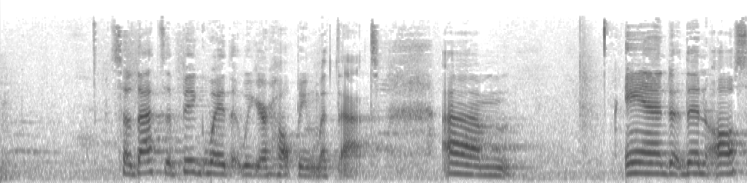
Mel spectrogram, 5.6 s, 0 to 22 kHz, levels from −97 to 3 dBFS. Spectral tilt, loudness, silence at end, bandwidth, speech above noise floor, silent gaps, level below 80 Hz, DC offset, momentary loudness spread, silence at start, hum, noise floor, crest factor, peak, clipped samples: -3.5 dB/octave; -33 LUFS; 0 s; 15 kHz; 23 dB; none; -78 dBFS; under 0.1%; 15 LU; 0 s; none; -55 dBFS; 24 dB; -10 dBFS; under 0.1%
